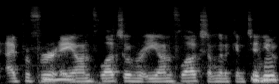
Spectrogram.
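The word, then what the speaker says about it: Aeon Flux: That's just makes me think of different Have I been mispronouncing films my entire life? No, it's Eon Flux.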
